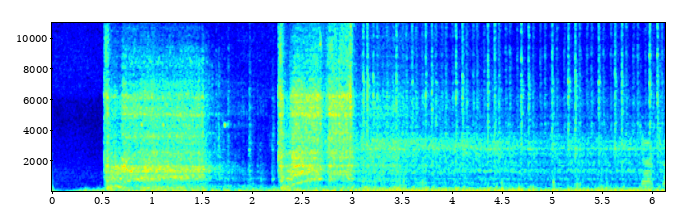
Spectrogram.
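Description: An engine with a clutch is cold-started. After a brief cranking burst it catches and roars up, drops back briefly, then revs again and settles into a loud steady running note, close by.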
